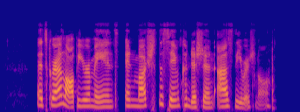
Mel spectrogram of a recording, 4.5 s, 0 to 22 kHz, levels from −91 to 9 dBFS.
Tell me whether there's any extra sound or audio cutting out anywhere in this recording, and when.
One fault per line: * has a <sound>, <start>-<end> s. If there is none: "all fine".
all fine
